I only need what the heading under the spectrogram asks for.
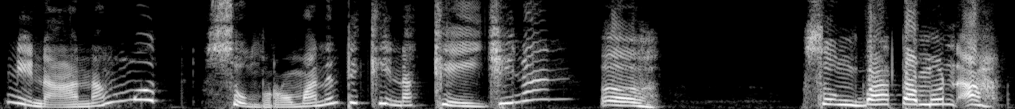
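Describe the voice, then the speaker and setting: An actress with a Filipino accent playing an excitable, nosy, fussy mother in a comedy audio drama, exclaiming in an animated, drawn-out way. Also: high-pitched, dry recording, studio quality. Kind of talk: Ilocano comedy radio drama acting.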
